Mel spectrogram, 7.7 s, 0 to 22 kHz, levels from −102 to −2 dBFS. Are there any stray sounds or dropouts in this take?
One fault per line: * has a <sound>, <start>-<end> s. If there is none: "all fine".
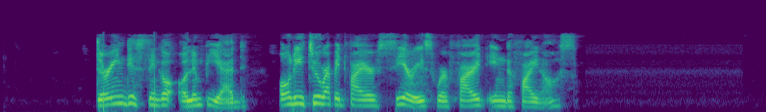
all fine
